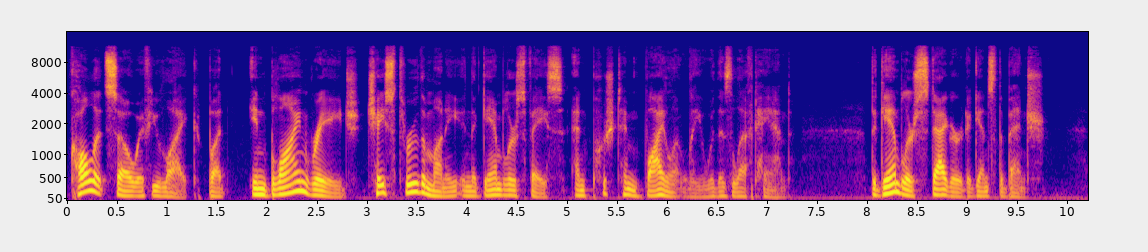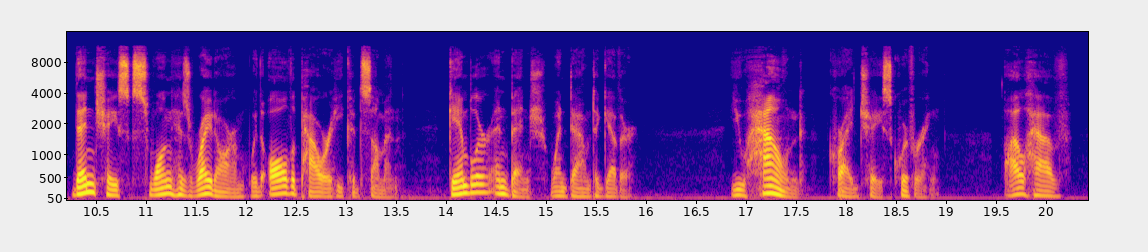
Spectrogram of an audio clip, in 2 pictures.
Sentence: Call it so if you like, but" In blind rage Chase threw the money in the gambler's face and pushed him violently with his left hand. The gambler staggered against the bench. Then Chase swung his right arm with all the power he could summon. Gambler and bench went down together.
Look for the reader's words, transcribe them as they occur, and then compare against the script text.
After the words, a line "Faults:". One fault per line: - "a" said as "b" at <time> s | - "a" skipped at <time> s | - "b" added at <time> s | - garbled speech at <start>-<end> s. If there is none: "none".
Call it so if you like, but" In blind rage Chase threw the money in the gambler's face and pushed him violently with his left hand. The gambler staggered against the bench. Then Chase swung his right arm with all the power he could summon. Gambler and bench went down together. "You hound!" cried Chase, quivering. "I'll have
Faults:
- "You hound cried Chase quivering I'll have" added at 16.8 s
